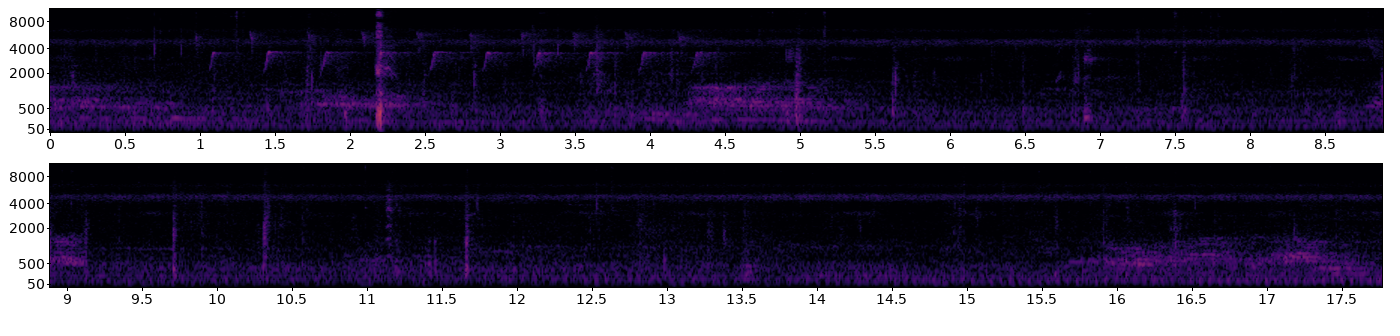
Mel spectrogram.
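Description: Faint outdoor ambience: a steady high insect drone, with a run of light ticks in the first few seconds, one sharper click about two seconds in, and a few brief faint calls now and then.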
